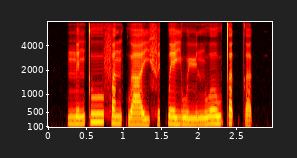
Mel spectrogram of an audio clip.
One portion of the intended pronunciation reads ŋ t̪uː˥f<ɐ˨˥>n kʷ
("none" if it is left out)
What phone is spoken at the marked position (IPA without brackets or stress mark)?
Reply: ɐ˧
